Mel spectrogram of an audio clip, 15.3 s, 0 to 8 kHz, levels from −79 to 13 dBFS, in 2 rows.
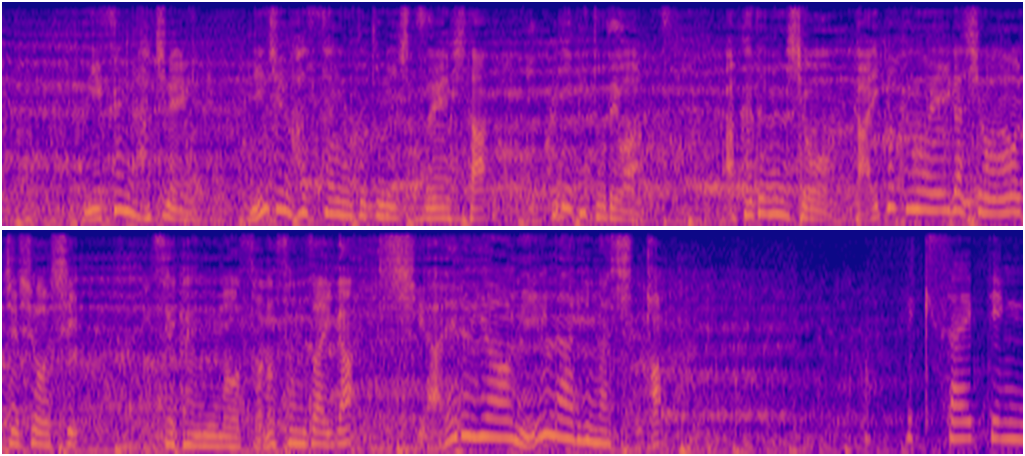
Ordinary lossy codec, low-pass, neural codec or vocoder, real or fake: none; 7.2 kHz; codec, 16 kHz, 4 kbps, FunCodec, trained on Chinese and English, 50 frames a second; fake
